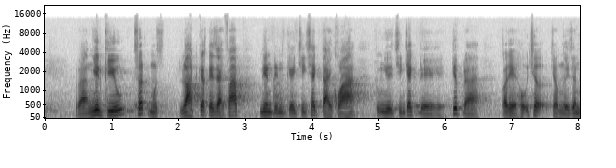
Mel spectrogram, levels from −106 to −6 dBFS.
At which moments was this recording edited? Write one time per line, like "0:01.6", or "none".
0:01.3
0:03.4
0:05.5
0:06.2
